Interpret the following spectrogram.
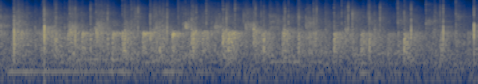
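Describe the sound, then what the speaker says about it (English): A roomful of people gives a mother a round of applause at a community roast session, a dense, sustained wash of clapping with scattered voices mixed in, loud and steady throughout. "Mama, can you stand up again in here? Can we give her a round of applause again?"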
